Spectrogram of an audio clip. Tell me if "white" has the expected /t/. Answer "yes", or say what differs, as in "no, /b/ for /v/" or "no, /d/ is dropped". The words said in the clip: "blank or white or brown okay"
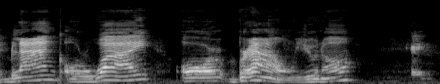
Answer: no, /t/ is dropped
